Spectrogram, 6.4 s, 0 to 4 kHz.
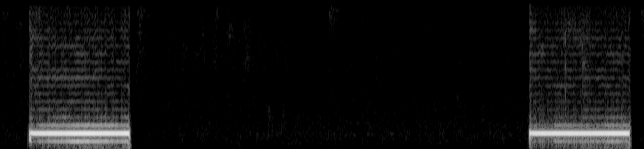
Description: Ringback tone (Europe, 425 Hz).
